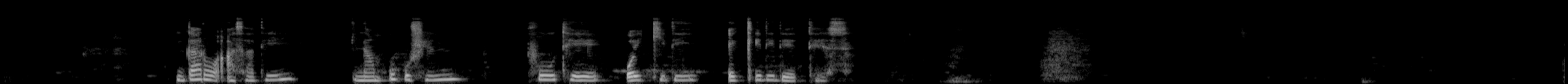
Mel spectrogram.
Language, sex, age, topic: Gamo, female, 25-35, agriculture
